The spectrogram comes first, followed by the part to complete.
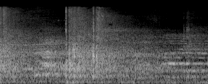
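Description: A volleyball thumping as it is struck and hits the court floor in a large gym hall, a few sharp thumps in the first second.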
